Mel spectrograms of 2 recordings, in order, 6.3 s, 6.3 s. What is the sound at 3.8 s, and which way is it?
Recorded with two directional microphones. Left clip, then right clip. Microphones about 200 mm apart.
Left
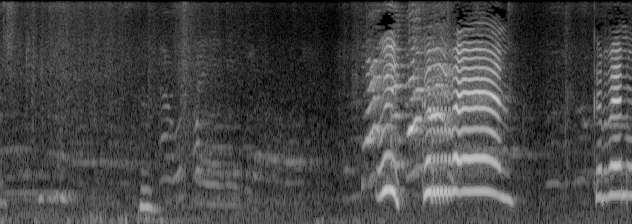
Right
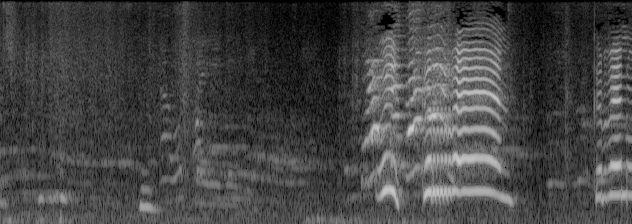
Speech, 5° left (ahead or behind).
